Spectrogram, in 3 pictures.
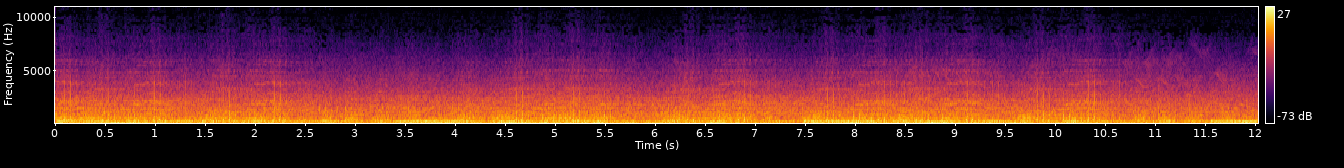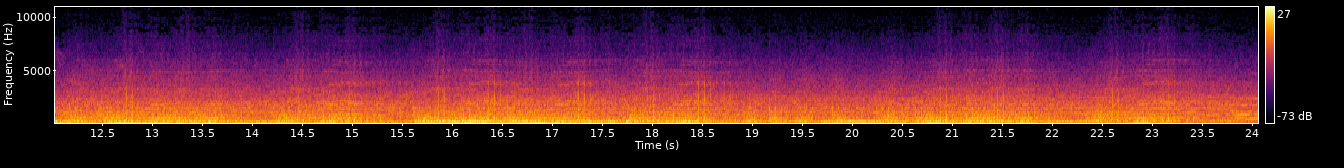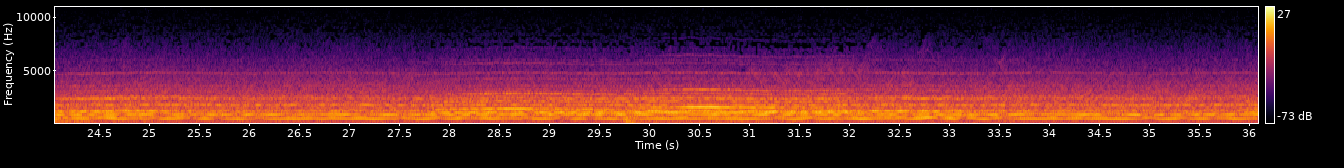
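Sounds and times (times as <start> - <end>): electronic drone music: 0.0 - 36.0.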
